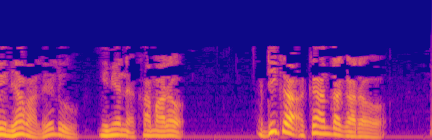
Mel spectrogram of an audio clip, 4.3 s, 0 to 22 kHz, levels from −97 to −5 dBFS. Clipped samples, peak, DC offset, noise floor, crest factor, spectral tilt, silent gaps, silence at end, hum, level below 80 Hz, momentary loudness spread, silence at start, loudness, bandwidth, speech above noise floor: under 0.1%; -6 dBFS; under 0.1%; -52 dBFS; 18 dB; -12 dB/octave; none; 0.45 s; none; -52 dBFS; 10 LU; 0 s; -23 LUFS; 5.8 kHz; 30 dB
